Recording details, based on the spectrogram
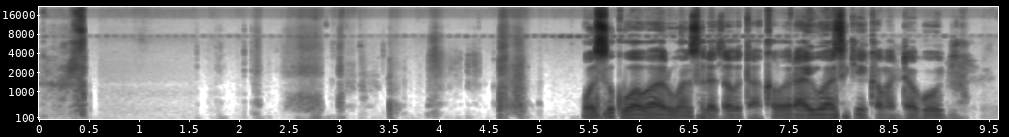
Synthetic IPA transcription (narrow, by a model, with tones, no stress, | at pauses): wɐ̰˦su˦kʷʊ˦wa˦baː˦˨ɽʊ˦wɐ̰˦nsu˨da˨zʼɐ˦wtaː˨kɐ˦wɐ̰˨ɽaː˨jʊ˦waː˦sʊ˦kʲeː˨kʰɐ˨mɐ̰˦rdɐ˦boː˦biː˨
